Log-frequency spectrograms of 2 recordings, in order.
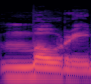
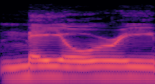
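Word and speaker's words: Māori: Yes, by the way, it's pronounced Maori, not Maori, Maori.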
